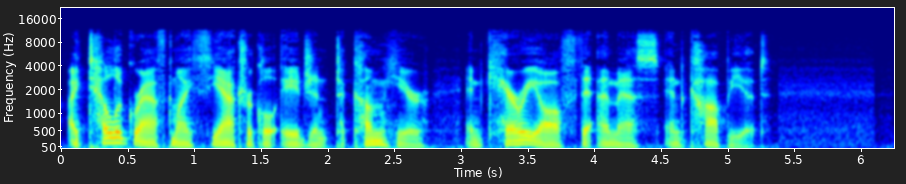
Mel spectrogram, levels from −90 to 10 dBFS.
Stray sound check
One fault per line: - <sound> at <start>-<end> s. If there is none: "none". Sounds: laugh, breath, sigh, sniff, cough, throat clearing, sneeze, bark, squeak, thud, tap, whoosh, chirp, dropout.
none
